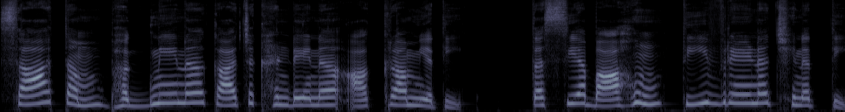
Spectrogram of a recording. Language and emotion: Sanskrit, neutral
